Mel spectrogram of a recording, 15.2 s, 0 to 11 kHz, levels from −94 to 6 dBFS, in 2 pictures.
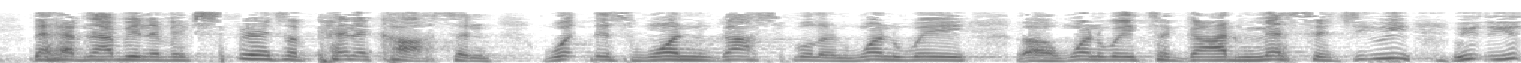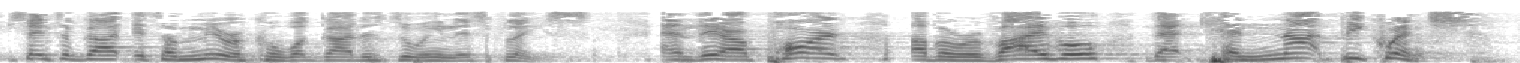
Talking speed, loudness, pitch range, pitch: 195 wpm, -38 LUFS, 170-215 Hz, 185 Hz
